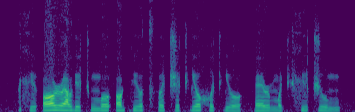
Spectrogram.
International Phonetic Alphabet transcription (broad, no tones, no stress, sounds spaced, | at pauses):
xʲ ɤ ʔ ɔ ɹ ɛ lˠ ɾʲ o t͡ʃ m o ʔ ɔ kʲ o t͡sʼ ɤ t͡ʃ ɔ t͡ʃ ɾʲ ɤ χʷ ɤ t͡ʃ ɾʲ o | ɛ ɹ m ɔ t͡ʃ xʲ u t͡ʃ u m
